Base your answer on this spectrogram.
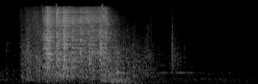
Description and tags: opening shower curtain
